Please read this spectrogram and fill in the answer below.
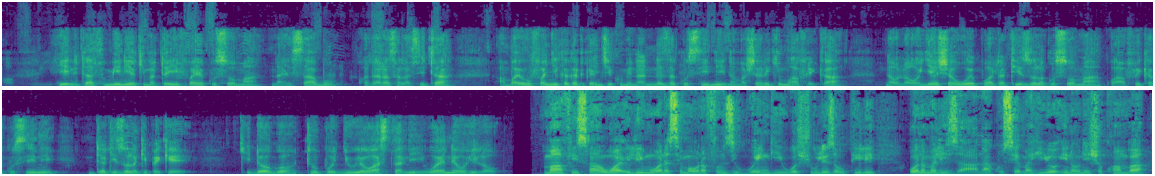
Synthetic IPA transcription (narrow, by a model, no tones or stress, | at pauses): hiːnitaθminijakimataifajakusɔmanahɛsaɓukwaɗaɾasalasita | a̰mba̰jɔhufaɲikakatikaɲ̩t͡ʃikuminan̩nɛzakusinina̰maʃaɾikimwa̰ːfɾika | naunaɔɲɛʃauwɛpɔwatatizɔlakusɔmakwa̰ːfɾikakusini | nitatizɔlak̬ipɛkɛː | kiɗɔɠɔtupɔʄuːjawastaniwʔa̰ɛnɛɔɦilɔ | maːfisawaɛlimuwanasɛmawanafunziwɛŋɡiwaʃulɛzaupili | wanamaliza̰na̰kusɛmaɦijɔʔinaɔɲɛʃakwamba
